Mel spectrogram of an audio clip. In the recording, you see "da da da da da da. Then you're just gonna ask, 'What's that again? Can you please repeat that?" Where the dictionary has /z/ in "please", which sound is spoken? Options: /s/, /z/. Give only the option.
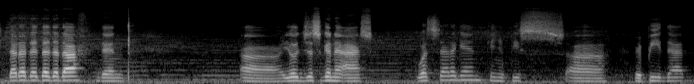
/s/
